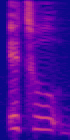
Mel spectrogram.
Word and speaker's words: it'll: now will is easy really it's just the pronunciation which is difficult I said tomorrow it'll be cold you notice how it will becomes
